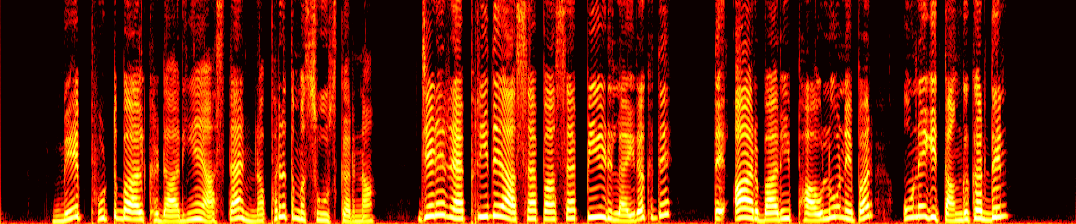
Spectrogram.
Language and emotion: Dogri, disgusted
